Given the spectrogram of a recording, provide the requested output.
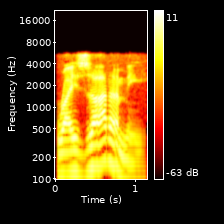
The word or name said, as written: rhizotomy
